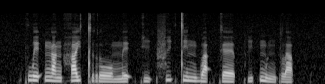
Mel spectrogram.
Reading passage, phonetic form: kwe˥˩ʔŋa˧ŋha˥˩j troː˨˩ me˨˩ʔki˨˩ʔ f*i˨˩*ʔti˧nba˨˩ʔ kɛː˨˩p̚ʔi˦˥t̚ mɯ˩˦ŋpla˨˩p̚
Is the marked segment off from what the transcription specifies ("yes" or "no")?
yes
